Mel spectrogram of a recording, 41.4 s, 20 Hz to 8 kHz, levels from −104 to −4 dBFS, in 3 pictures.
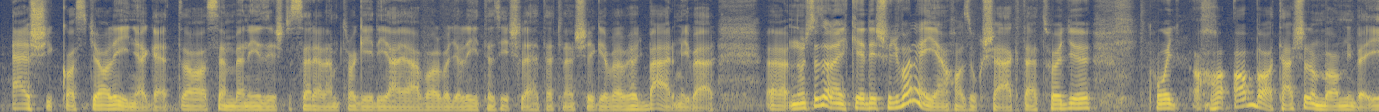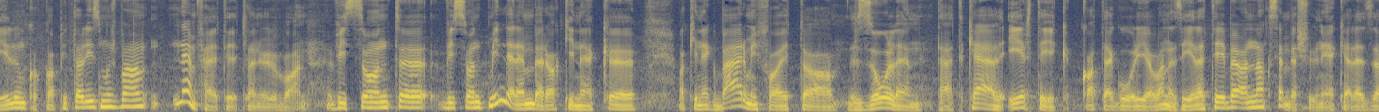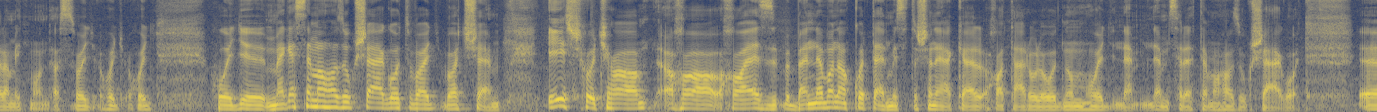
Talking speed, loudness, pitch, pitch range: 130 wpm, -16 LUFS, 105 Hz, 85-130 Hz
